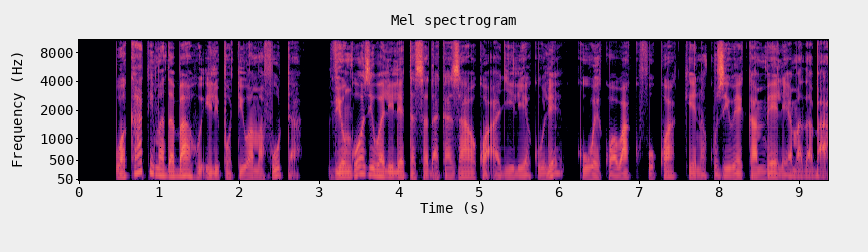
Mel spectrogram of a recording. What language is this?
Swahili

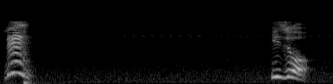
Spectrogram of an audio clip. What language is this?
Japanese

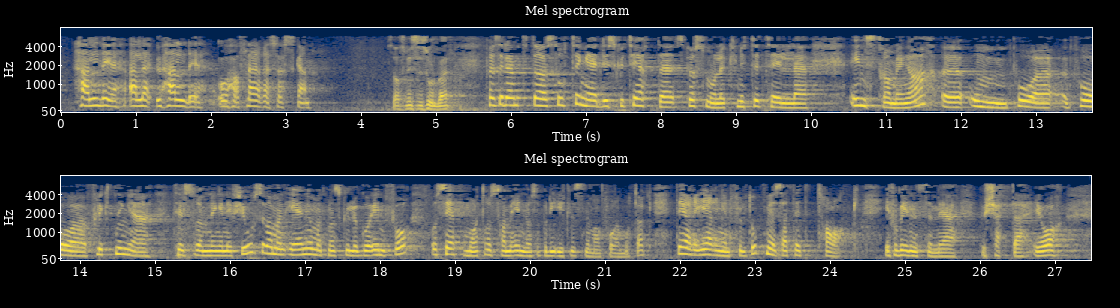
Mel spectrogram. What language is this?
Norwegian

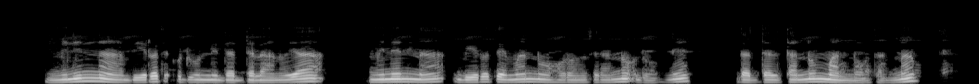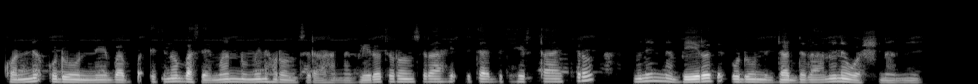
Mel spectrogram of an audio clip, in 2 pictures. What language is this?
Sidamo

